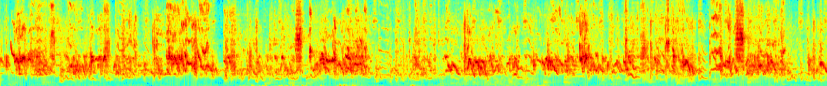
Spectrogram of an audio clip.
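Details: Budgies chattering together, a steady mass of scratchy squawks and twittering chirps overlapping without break, with a few soft low thumps in the middle.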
